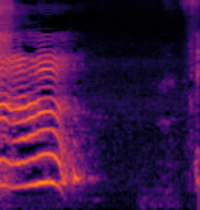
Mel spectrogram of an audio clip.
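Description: A high-pitched, child-like whining cry from a voice: one drawn-out, wavering wail lasting under a second, falling away at its end, then the start of another short high voiced sound near the end.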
